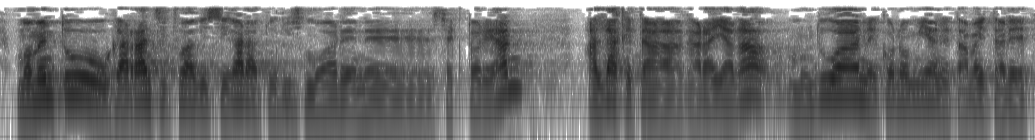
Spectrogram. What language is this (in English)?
Basque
